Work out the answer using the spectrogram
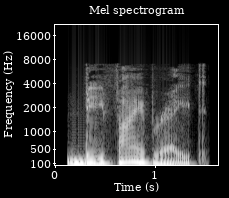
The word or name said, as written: defibrate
